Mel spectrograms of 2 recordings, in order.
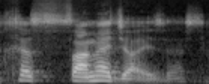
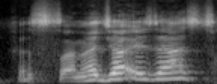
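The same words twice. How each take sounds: First: خصمه said khissama, with kasra on kha; short i on the kha in خصمه. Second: خصمه said khassama, with fatha on kha; khasama with fatha. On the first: Teacher giving the kasra variant. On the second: Teacher giving the fatha variant. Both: Shown as a demonstration. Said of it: "خصمه یا خصمه".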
